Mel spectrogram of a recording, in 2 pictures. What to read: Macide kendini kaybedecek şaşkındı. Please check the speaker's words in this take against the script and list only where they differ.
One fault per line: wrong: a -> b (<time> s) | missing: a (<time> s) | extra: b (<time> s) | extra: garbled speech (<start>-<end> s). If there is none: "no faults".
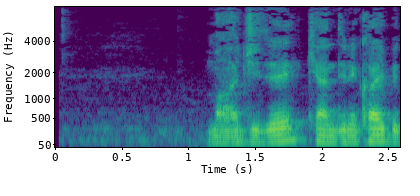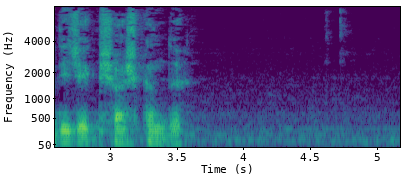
no faults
